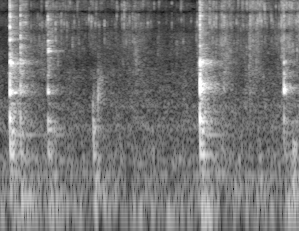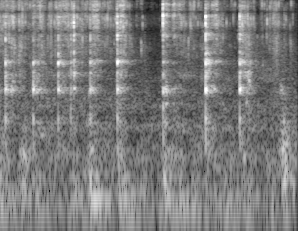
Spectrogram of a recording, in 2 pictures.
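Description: Chapaghetti noodles being stirred in a pan, a run of scraping, clinking strokes against the cookware at an irregular rhythm, close and fairly quiet with a faint sizzle beneath.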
